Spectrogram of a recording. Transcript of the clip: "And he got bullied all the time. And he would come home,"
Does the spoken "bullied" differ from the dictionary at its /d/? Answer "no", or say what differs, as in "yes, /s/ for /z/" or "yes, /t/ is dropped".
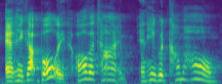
no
